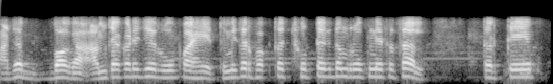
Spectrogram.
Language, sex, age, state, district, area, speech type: Marathi, male, 30-45, Maharashtra, Amravati, rural, conversation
